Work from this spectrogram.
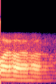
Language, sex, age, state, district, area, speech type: Assamese, female, 45-60, Assam, Tinsukia, rural, conversation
